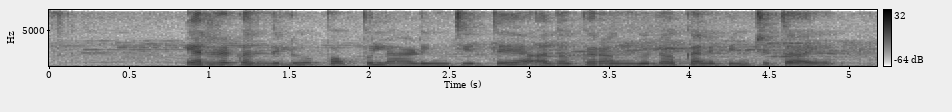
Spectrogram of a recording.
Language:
Telugu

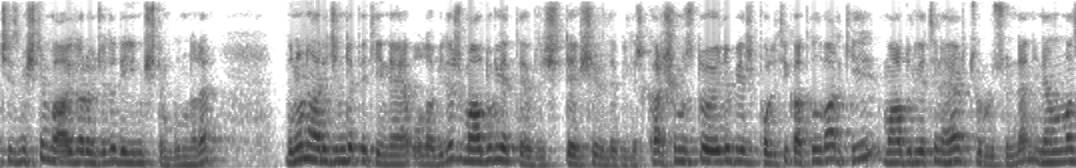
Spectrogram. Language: Turkish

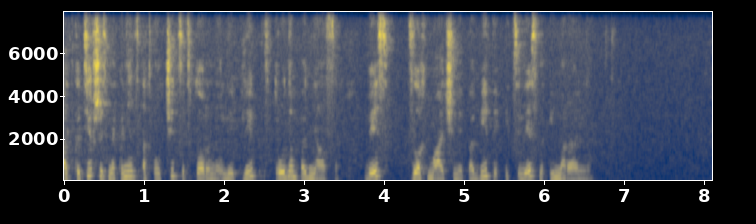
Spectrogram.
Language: Russian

